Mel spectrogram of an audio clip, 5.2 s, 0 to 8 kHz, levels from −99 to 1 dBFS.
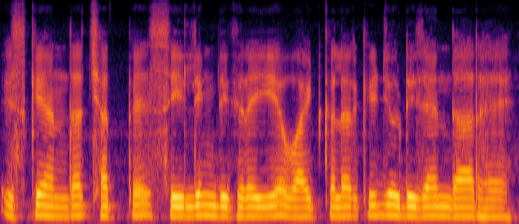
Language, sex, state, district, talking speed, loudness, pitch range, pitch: Hindi, male, Uttar Pradesh, Lucknow, 175 wpm, -16 LUFS, 120-130 Hz, 125 Hz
